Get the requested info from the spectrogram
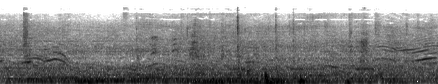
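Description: A steady low engine hum under distant crowd chatter, with a brief knock near the middle.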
